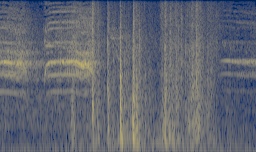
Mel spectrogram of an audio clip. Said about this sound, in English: another bird attack! Better get ready to dodge.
